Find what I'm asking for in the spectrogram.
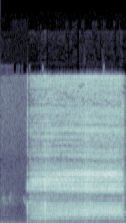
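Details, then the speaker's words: Push-type high/low pressure washer nozzle blown through by mouth to check for blockage: a clear, breathy air rush for about two seconds means it is not plugged, since a plugged nozzle would be silent. "Now this is not plugged, so you can hear it, but if it's plugged, you can't hear it. That's how to tell if it's nozzle."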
